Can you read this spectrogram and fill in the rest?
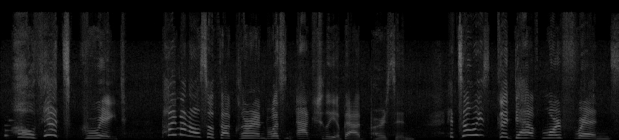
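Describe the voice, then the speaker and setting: A woman's voice: very high-pitched, wildly swooping pitch, measured pace, very noisy, full character voice. A woman voicing a tiny, cheerful, childlike female companion creature in a video game, with a bubbly, chirpy way of talking. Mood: pleased. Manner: bubbly, chirpy, refers to self in third person. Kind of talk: video game character acting. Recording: music playing behind the voice.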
